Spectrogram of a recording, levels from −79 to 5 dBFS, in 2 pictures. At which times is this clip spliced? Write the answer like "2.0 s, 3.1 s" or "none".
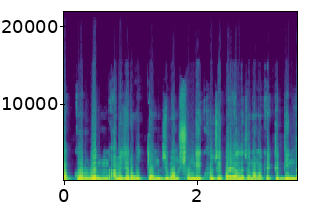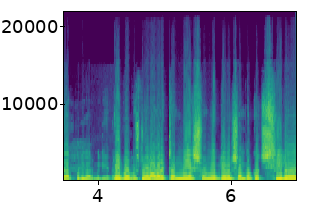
4.0 s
